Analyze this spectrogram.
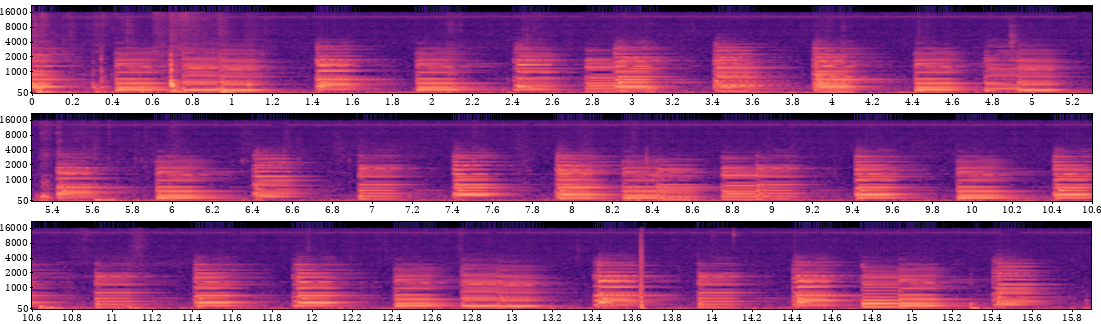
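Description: Background music: a light melody of separate, evenly paced notes.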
